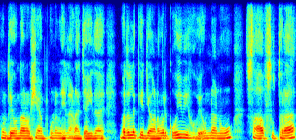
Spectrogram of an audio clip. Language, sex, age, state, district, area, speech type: Punjabi, male, 30-45, Punjab, Jalandhar, urban, spontaneous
